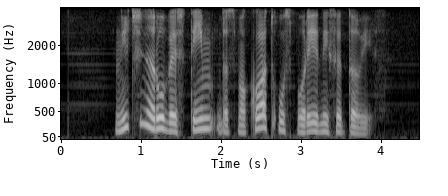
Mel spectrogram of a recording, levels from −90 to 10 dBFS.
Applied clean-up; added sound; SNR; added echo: neural separator model SepFormer WHAM!.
